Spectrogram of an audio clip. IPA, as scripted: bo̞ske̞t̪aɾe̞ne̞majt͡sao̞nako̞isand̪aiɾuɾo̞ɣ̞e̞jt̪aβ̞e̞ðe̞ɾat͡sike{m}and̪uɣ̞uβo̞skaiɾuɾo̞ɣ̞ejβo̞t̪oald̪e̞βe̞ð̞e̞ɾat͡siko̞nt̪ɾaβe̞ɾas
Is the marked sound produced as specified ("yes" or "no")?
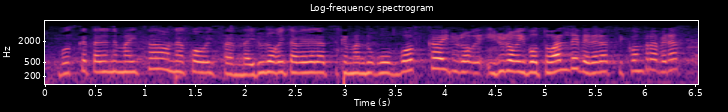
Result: yes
